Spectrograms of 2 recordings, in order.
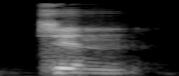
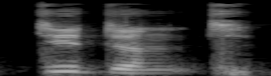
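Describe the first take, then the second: First: The d and t sounds are dropped. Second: All sounds of the word are pronounced fully. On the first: "d, and t tend to disappear" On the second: "you look at didn't"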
